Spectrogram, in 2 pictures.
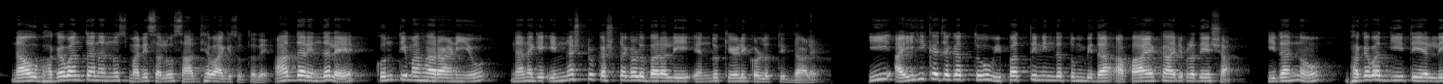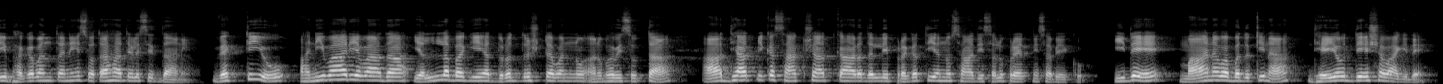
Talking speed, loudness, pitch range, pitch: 85 wpm, -19 LUFS, 155-195 Hz, 170 Hz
